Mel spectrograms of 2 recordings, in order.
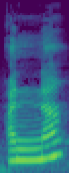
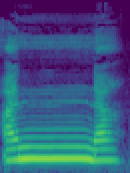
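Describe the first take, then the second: First: The nasal n is said quickly without lengthening. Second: The nasal n is held for two counts. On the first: The speaker calls it wrong. "बिल्कुल सीधा सीधा पढ़ जाते हैं" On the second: The speaker calls it right. "जब आप वो टू counts उसको दें"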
